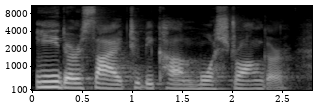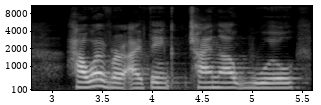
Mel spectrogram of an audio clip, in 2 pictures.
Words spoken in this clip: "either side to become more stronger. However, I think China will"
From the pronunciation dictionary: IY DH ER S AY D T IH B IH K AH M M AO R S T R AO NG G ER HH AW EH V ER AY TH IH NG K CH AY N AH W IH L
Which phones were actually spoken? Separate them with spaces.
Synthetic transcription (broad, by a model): IY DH ER S AY D T IH B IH K AH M M AO R S T R AO NG G ER HH AW EH V ER AY TH IH NG K CH AY N AH W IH L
